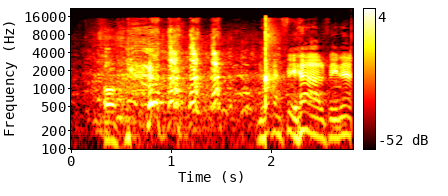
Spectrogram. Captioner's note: laughs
